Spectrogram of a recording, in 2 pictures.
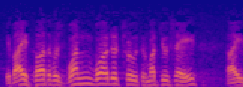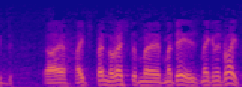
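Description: An actor playing an evasive, defensive city political boss in a radio drama, placating and hesitant. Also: male voice, mid-range voice, normal speed, close to an everyday voice. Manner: hesitant, placating, smooth-talking. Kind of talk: vintage radio drama acting. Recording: phone-like husky old radio, reverberant.

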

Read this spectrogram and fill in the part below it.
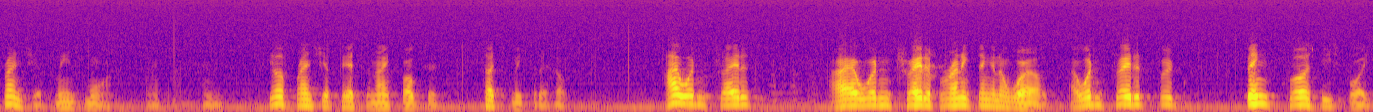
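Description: A man's voice: a little high, big pitch swings, measured pace, long pauses. An actor playing a tough-talking, sentimental male tavern manager in a 1940s radio comedy. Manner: streetwise, mangles grand sentiments. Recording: muffled vintage radio broadcast recording.

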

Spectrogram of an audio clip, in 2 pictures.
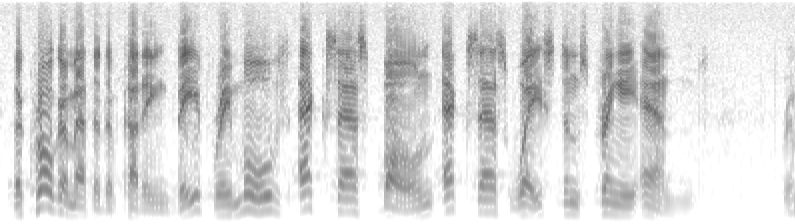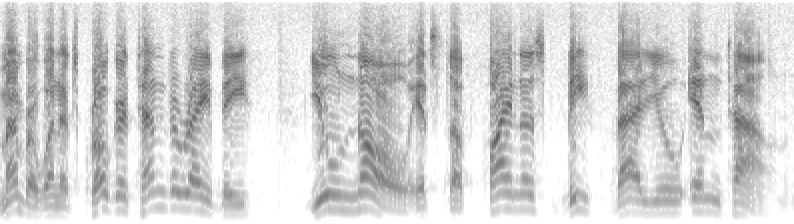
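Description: A man's voice: on the high side, pushed and bright, dry recording, low-quality recording. A man with an American accent announcing in an old radio style, with an emphatic, polished sales delivery. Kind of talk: vintage radio serial narration and ad reading.

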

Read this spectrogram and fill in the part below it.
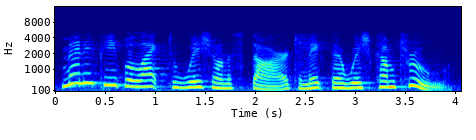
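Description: A woman's voice: medium pitch, very animated, moderate pace. A woman hosting a radio quiz in a polite, formal way, reading out questions. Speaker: quiz show host. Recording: muffled old radio recording.

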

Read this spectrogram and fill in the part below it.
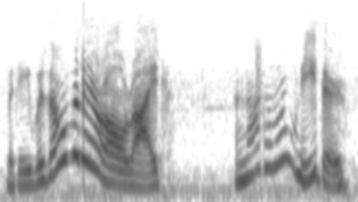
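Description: A woman's voice: mid-range voice, huge pitch swings, quick pace, slightly rough. An actress playing a nosy, gossipy neighbor woman, prim and scandalized, in old-time radio style. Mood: confiding. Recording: muffled vintage radio recording.

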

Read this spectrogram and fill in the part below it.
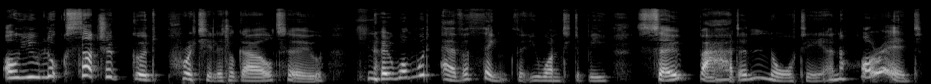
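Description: A woman reading aloud and voicing a young, pretty, cheerful schoolmistress who speaks warmly and laughs easily. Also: medium pitch, sing-song, measured pace, husky, pitched above the performer's own voice, full character voice. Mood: amused. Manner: warm and laughing.

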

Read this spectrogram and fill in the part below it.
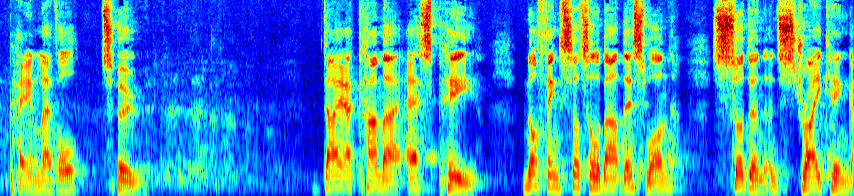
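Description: A man's voice: a little high, a bit bright. A man reading aloud in a dramatic style as a podcast panellist.

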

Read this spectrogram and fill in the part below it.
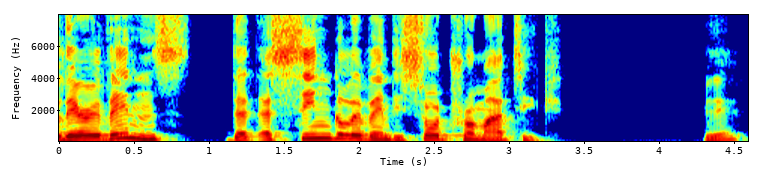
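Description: Chilean guy in his 60s, explains brain stuff, lots of "you know" and "yeah?", lively and chatty. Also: medium pitch. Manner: animated, repeats "yeah?" and "you know", stammers on restarts. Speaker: neuroscientist guest. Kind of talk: conversational explanation.

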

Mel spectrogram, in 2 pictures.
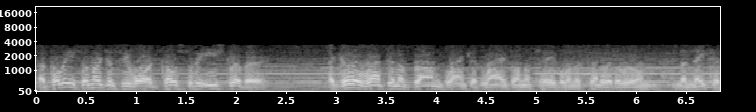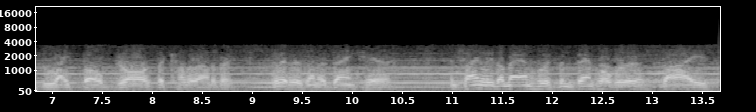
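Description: An actor playing a world-weary police detective in an old-time radio crime drama, dramatic and hardboiled. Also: male voice, fairly low pitch, a little fast, close to an everyday voice. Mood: brooding. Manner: dramatic, poetic, clipped when questioning. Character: world-weary, brooding male police detective narrating his beat. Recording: tinny vintage radio broadcast, music underneath.

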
